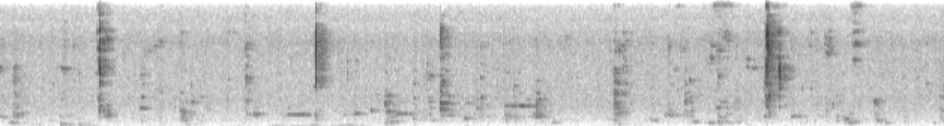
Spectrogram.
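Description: Mouth sounds of eating juicy orange segments: irregular, sharp wet clicks and smacks of chewing and lips, faint, with a few louder ones spread through.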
